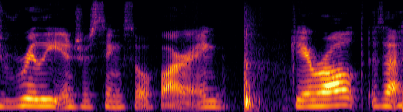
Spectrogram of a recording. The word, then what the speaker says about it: Geralt: section but it's really interesting so far and Geralt is that how you say his name yeah garol is a really awesome character so far I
